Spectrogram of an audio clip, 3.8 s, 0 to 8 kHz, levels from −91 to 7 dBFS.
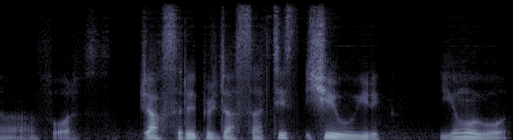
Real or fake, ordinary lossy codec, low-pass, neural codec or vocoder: fake; none; none; codec, 16 kHz, 0.3 kbps, FocalCodec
